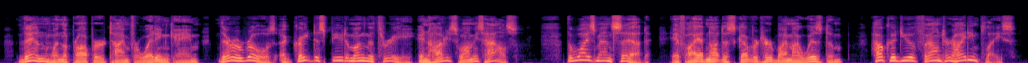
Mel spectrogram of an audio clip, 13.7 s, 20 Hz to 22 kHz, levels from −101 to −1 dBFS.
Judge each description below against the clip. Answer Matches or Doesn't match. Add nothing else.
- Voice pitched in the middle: Doesn't match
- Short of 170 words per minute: Doesn't match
